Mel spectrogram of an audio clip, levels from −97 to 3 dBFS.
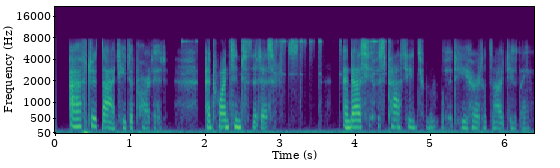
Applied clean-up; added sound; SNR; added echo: neural diffusion model UNIVERSE++.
